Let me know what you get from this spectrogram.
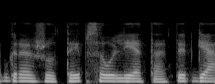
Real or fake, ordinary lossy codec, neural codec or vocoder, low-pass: real; AAC, 32 kbps; none; 7.2 kHz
